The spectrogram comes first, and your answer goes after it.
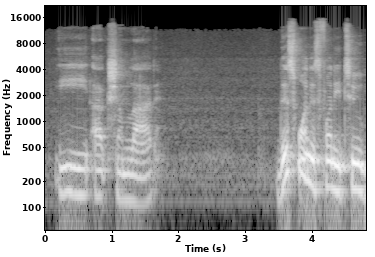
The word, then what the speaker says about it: İyi akşamlar: This one is funny too because when you hear it spoken on the street, it sounds more like yakshamlad. It's as if that second vowel E is not really being pronounced.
